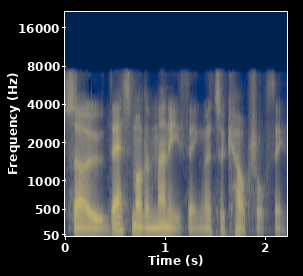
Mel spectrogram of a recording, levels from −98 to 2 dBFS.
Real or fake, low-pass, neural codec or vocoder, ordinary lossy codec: fake; 7.2 kHz; codec, 24 kHz, 0.9 kbps, WavTokenizer, large speech release; AAC, 48 kbps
